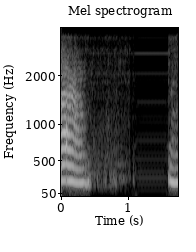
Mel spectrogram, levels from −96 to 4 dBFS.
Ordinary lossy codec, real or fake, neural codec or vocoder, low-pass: none; fake; vocoder, 22.05 kHz, 80 mel bands, HiFi-GAN; 3.6 kHz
